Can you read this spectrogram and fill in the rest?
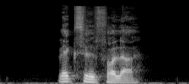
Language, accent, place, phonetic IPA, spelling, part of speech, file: German, Germany, Berlin, [ˈvɛksl̩ˌfɔlɐ], wechselvoller, adjective, De-wechselvoller.ogg
- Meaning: 1. comparative degree of wechselvoll 2. inflection of wechselvoll: strong/mixed nominative masculine singular 3. inflection of wechselvoll: strong genitive/dative feminine singular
